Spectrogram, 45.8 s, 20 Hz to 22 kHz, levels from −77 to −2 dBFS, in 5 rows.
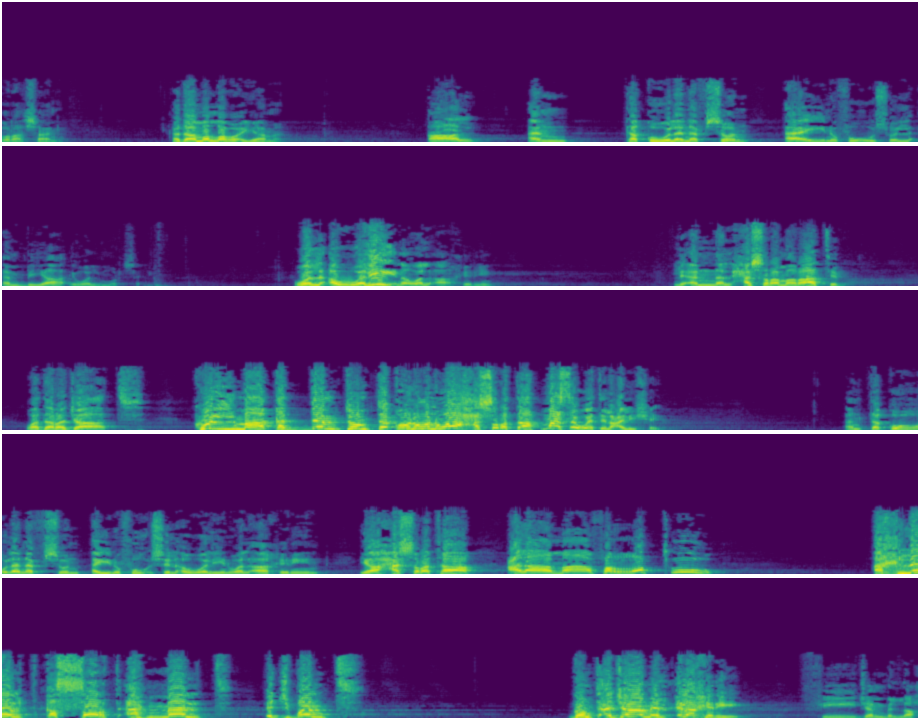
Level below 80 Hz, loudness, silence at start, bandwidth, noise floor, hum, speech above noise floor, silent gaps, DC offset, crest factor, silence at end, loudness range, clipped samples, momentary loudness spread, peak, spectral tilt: -44 dBFS; -9 LUFS; 0 s; 11 kHz; -64 dBFS; none; 54 dB; none; under 0.1%; 12 dB; 0 s; 10 LU; 0.6%; 17 LU; 0 dBFS; -3.5 dB/octave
